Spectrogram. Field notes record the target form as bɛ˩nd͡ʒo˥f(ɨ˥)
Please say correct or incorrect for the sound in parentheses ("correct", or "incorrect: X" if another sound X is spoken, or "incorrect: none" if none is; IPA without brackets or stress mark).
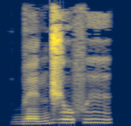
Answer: correct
